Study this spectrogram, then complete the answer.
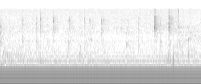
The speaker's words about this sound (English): So I'm going to type in YouTube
